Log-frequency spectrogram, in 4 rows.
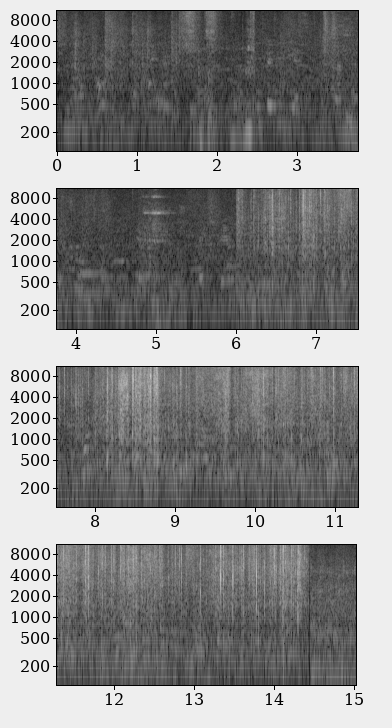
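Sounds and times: wrapping paper crinkling: 0:06.0 - 0:14.5.

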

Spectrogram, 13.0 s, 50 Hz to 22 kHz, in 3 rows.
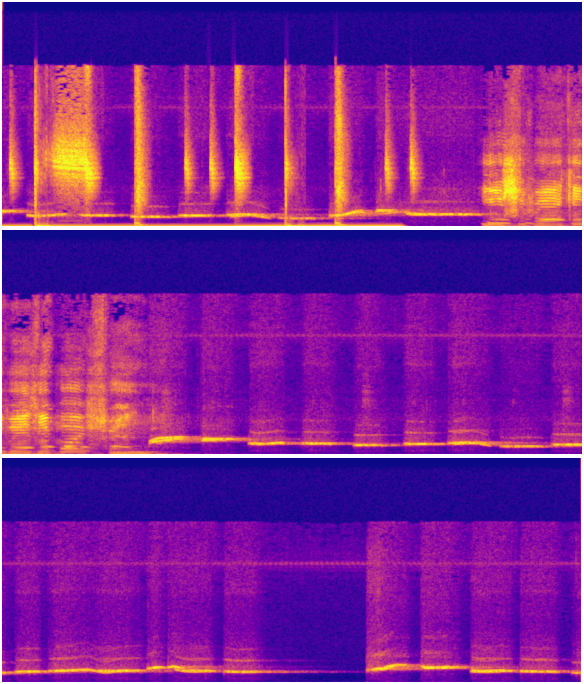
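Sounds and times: light steady beat: 0:00.0 - 0:03.1
whistled melody: 0:00.0 - 0:13.0.

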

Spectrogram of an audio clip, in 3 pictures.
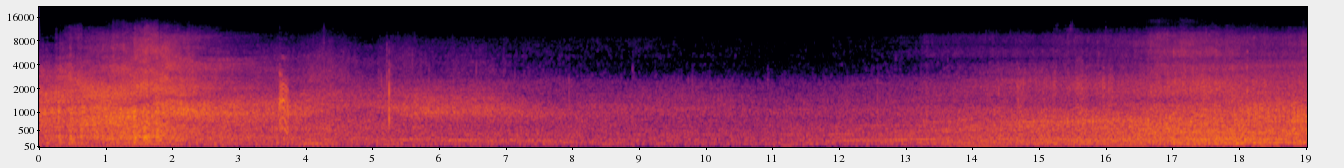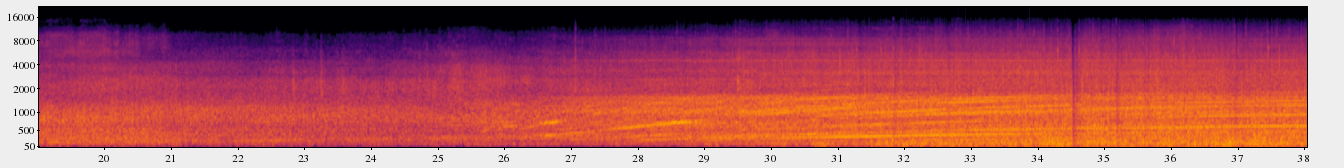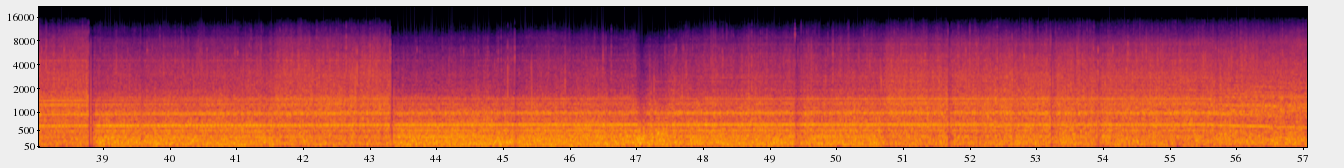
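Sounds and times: wind noise on microphone: 0:23.3 - 0:57.0
electric motor whine: 0:25.5 - 0:57.0.

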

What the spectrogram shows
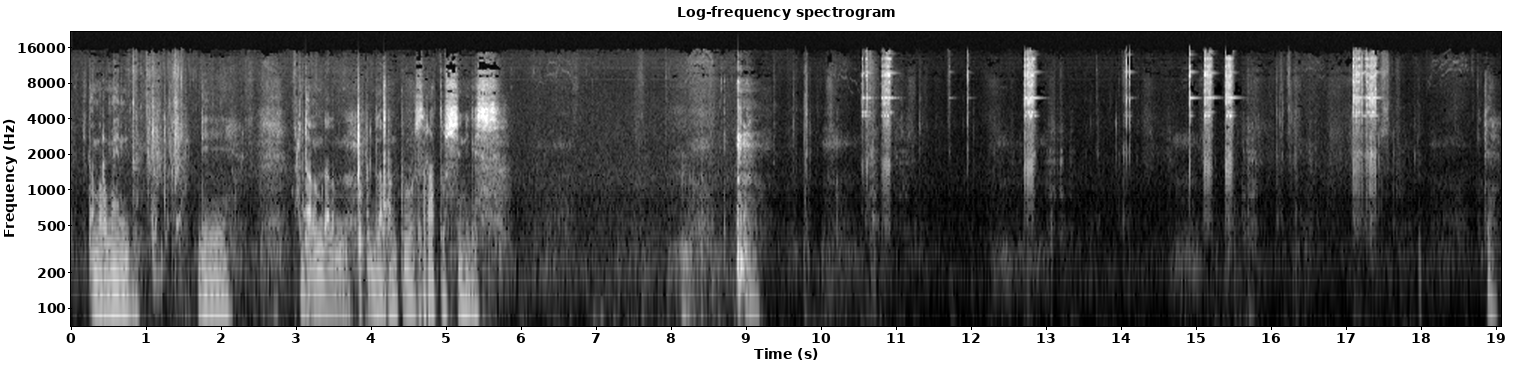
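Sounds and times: metallic clinks of fishing tackle: 0:10.5 - 0:11.1, 0:12.7 - 0:13.0, 0:14.9 - 0:15.6.

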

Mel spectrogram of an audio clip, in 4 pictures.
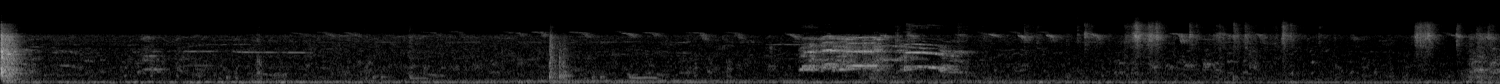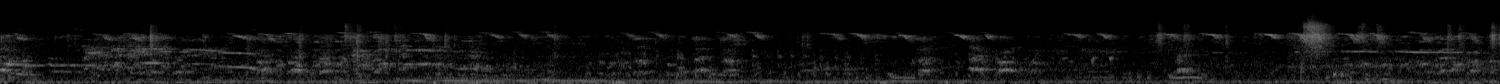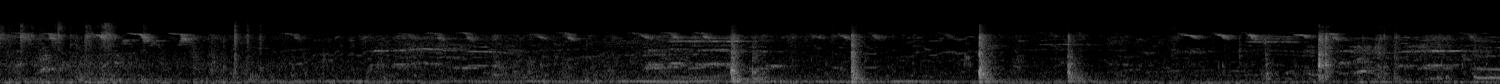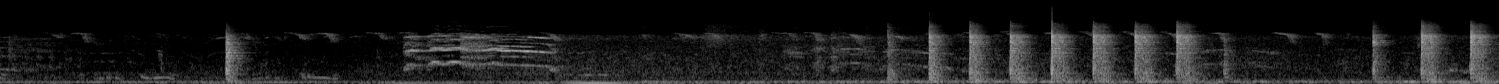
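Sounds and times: rooster crowing: 0:08.0 - 0:09.8, 0:15.2 - 0:17.7, 0:49.0 - 0:50.9
hens clucking: 0:08.8 - 0:48.6.

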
